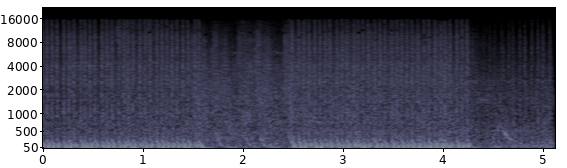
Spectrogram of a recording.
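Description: A rapid-fire gun shoots in fast bursts.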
